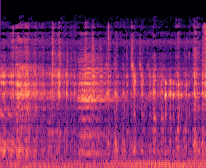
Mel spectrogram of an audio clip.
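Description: Ghost-box app sweeping, giving rapidly chopped fragments of noise, clicks and clipped voice-like snippets over a low rumble.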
